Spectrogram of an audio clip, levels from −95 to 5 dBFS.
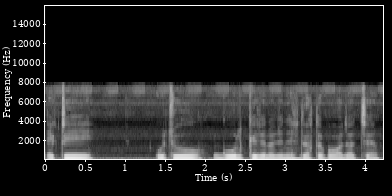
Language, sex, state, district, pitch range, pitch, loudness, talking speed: Bengali, male, Assam, Hailakandi, 110-135 Hz, 120 Hz, -15 LUFS, 125 wpm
